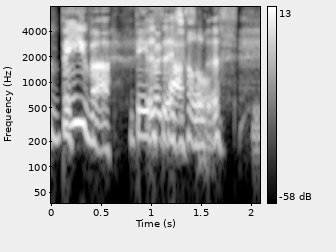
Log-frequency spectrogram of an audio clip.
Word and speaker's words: Belvoir: anywhere to the French, they decided to pronounce it their own way, so it's Belvoir. Belvoir as they told us.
